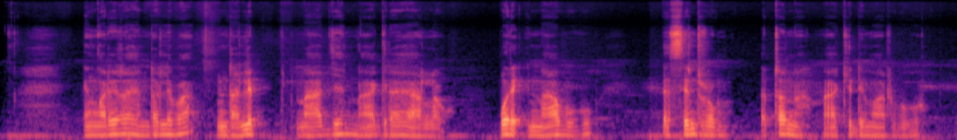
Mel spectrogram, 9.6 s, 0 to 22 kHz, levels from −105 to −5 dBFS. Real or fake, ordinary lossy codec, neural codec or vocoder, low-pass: real; none; none; none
